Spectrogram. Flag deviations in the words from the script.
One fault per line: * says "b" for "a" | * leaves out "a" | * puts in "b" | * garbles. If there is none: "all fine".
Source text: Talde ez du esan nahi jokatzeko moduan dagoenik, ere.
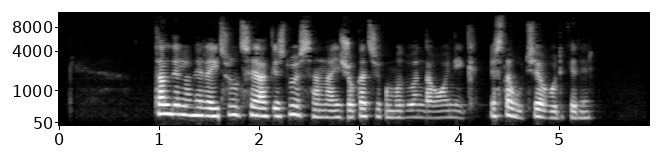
* puts in "lanera itzultzeak"
* puts in "ezta gutxiagorik"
